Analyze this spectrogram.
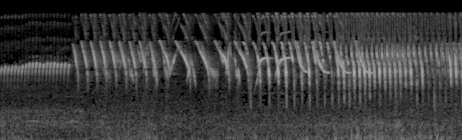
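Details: Canary song for training birds: a steady high buzzy tone, then a long run of fast repeated downward-sweeping whistles gathering into a dense, loud, rattling trill.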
